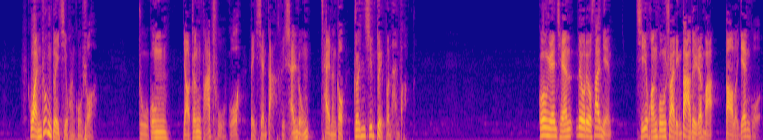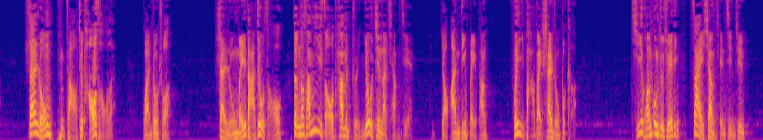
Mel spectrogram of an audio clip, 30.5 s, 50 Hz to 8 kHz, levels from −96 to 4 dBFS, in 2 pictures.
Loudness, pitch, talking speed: -20 LUFS, 80 Hz, 200 characters per minute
